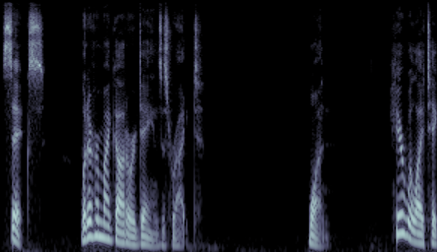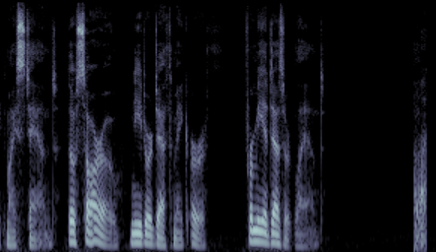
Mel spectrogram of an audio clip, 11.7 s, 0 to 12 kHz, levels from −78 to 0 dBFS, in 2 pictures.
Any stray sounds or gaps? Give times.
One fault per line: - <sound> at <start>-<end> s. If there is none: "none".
- laugh at 11.3-11.5 s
